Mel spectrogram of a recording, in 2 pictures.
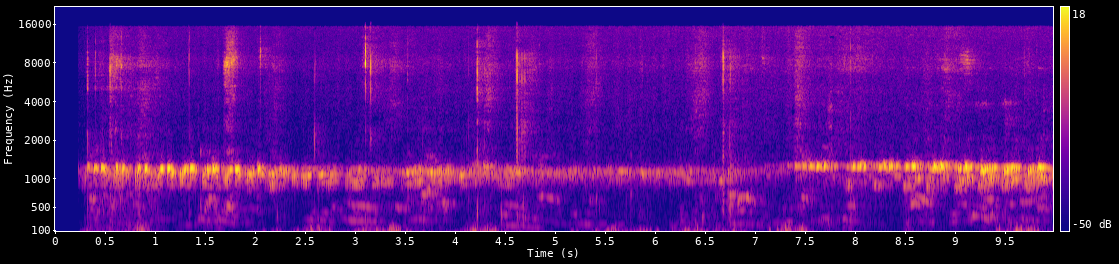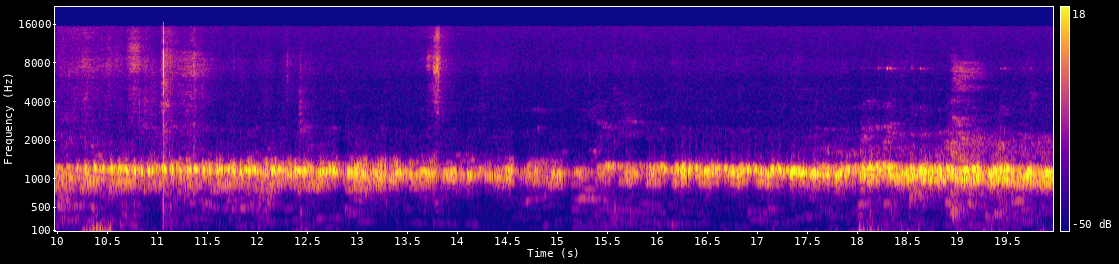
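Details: Moltrecht's green tree frogs, a species endemic to Taiwan, give mating calls as a dense, continuous chorus of rapid pulsed notes at a steady mid pitch. Low thumps and knocks sound underneath, and the chorus swells louder toward the end.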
